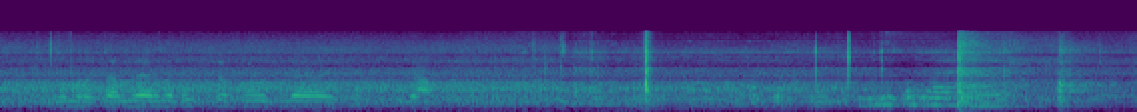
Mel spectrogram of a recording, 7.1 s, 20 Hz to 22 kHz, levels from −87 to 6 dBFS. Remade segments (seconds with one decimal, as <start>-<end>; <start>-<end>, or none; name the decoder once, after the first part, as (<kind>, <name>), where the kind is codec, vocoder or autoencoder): 3.5-6.3 (codec, SNAC)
